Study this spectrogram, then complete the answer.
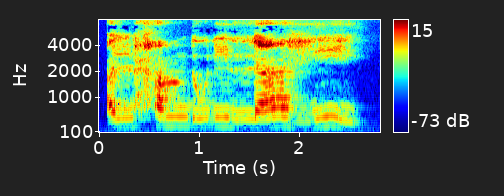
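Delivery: अल्हम्दुलिल्लाही slow with a strong airy ह. Shown as a demonstration. Teacher recites slowly, stressing the ह. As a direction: stretch the ह in अल्हम्दुलिल्लाही. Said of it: "make it really strong".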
